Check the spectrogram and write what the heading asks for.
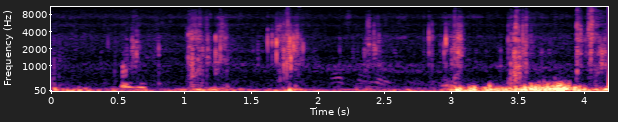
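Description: Footsteps of a person walking outdoors, sounding as short separate steps. In the last second a louder low rumble builds up, like wind or handling noise on the microphone.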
